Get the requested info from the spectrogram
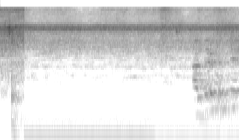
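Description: Onions sizzling in hot ghee in an aluminium pot as a ladle stirs them, cut off after a fraction of a second, then a steady low hum with a faint hiss.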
